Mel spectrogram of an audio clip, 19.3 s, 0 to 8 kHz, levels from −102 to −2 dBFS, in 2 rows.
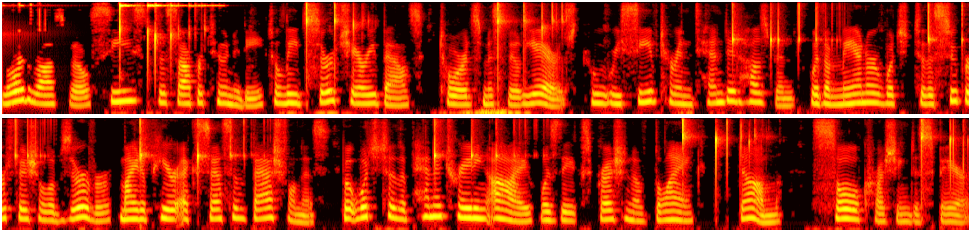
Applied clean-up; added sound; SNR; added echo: classical method spectral subtraction.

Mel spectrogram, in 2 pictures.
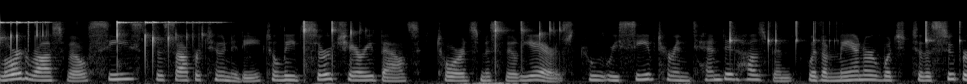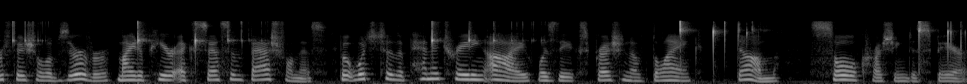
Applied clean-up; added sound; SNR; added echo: none; Chink, clink; 1 dB; none.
